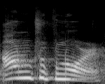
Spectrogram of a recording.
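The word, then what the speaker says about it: entrepreneur: এটা কিন্তু সবাই এন্টারপ্রেনিউর যে বলে, হ্যাঁ রে, এটা মানে কি যে ডিজাস্টার উচ্চারণ, এটা করবেন না, এটা ভুল। এটা একটা ফ্রেঞ্চ ওয়ার্ড এবং আপনার বলতে হবে এভাবে, এন্টারপ্রেনিউর।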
